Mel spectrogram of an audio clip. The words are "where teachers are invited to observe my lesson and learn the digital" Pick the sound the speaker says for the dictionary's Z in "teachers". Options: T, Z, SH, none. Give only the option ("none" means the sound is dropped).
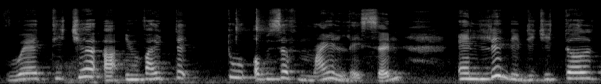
none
